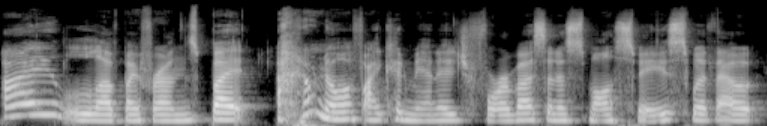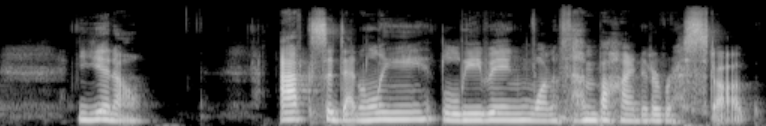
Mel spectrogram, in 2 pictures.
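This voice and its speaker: A woman's voice: medium pitch, moderate pace. A woman hosting a podcast, reading an upbeat scripted introduction. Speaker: podcast host.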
